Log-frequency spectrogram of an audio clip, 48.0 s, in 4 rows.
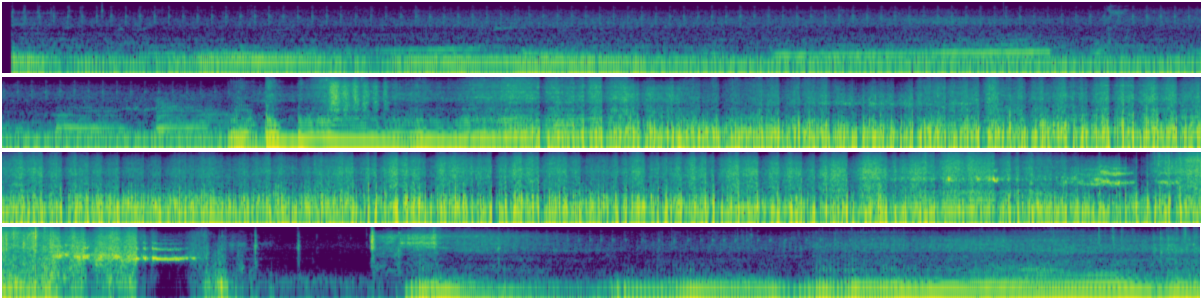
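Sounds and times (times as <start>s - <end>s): car engine idling: 0.1s - 45.7s
car engine revving: 0.1s - 47.9s
tires squealing: 12.1s - 16.2s, 30.8s - 38.5s.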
